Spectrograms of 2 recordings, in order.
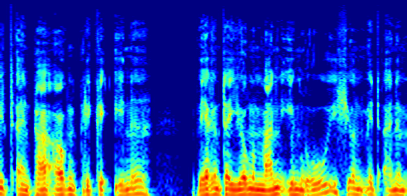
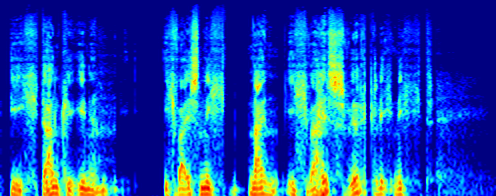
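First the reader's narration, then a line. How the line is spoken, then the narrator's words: Slightly moved voice. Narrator (German): Mit etwas bewegter Stimme antwortete Sachsberger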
